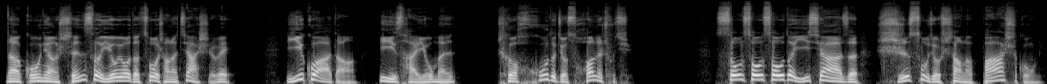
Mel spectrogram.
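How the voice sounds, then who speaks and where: Expressive male storyteller, dry sound. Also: mid-range voice, normal speed, no echo. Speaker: narrator. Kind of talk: story narration.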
